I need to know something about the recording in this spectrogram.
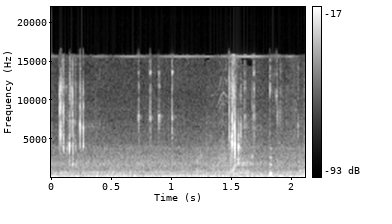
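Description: Quiet room hiss with a few faint, short clicks, the most marked about one and a half seconds in.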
